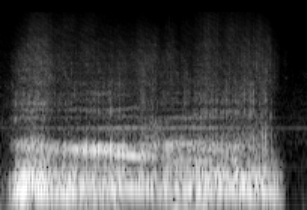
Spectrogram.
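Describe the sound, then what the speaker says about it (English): A lion roars in one long, loud, rumbling blast that holds for several seconds and then cuts off abruptly. "Lion."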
